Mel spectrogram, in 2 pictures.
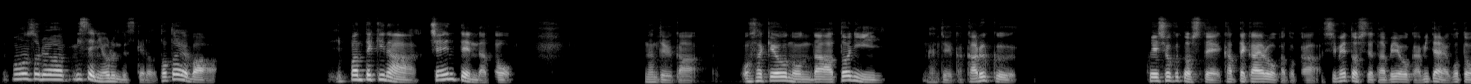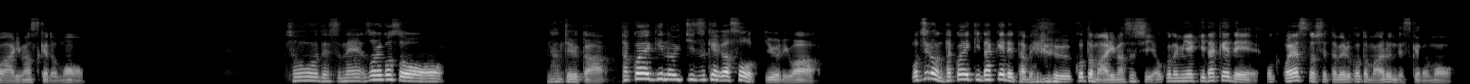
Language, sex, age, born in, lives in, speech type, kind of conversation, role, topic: Japanese, male, 20-24, Japan, Japan, conversation, podcast, guest, 食べ物を通して故郷を感じるのはどんなときですか？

